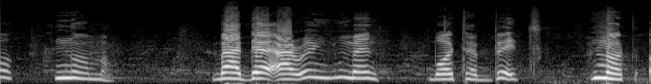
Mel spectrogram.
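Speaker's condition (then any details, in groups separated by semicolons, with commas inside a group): Cerebral palsy; diagnosed at age six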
